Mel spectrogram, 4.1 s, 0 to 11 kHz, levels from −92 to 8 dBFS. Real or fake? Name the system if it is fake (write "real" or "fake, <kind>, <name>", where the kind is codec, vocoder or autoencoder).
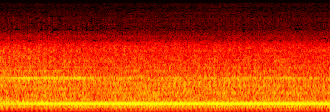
real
